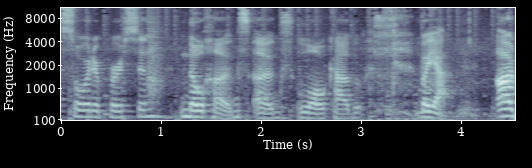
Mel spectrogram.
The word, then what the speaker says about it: UGS: Nah, but we are open for hugs, though. No! Okay. But yeah. It's pronounced U-G-S. Hugs. Ah, okay. I didn't say hugs, I said Uggs. Because it's U-G-S. Uggs.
